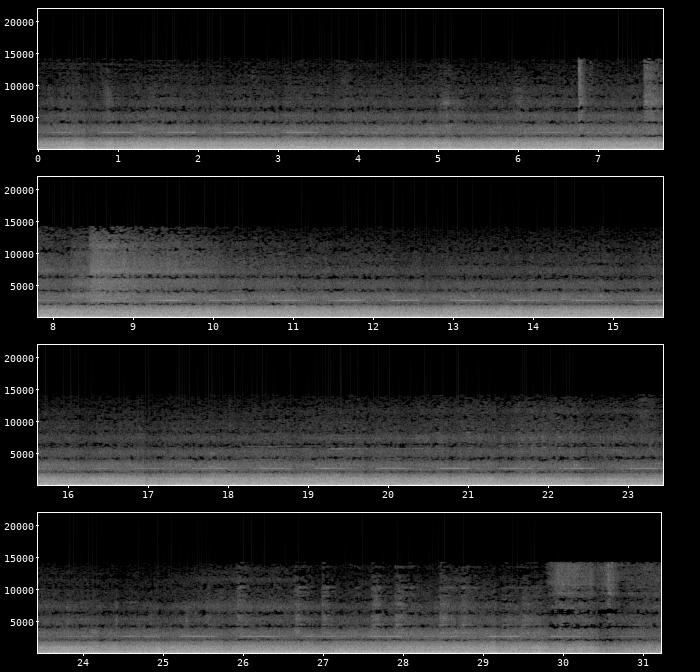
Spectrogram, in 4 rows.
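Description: NJ Transit multilevel push-pull train with an ALP-46 electric locomotive at the platform: a steady hum and whir with a low drone, and a faint high beep repeating at regular short intervals.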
